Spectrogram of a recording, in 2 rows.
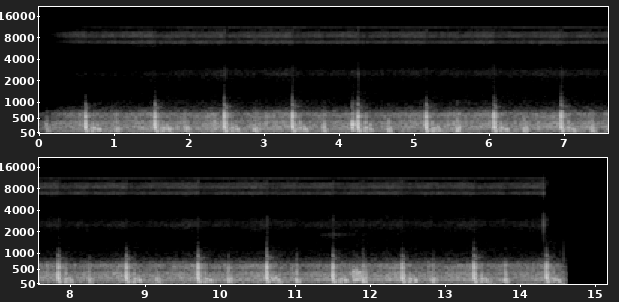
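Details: Heart sounds at roughly 66 beats a minute, fairly even thumps partly masked by steady hiss and hum; heart sounds.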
